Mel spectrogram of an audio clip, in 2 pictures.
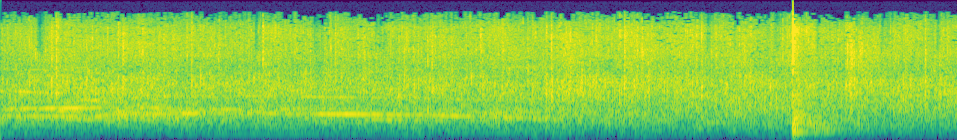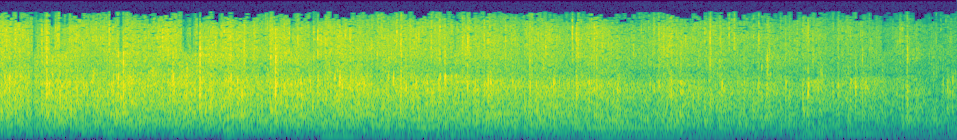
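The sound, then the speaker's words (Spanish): An audience applauds loudly and steadily for the Lord, a dense wash of clapping that holds for several seconds, with one sharp crack partway through and a slight easing toward the end. “Vamos a darle ese aplauso fuerte al Señor hoy.”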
